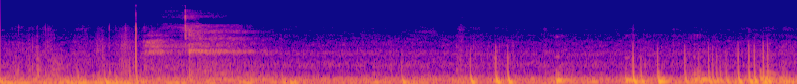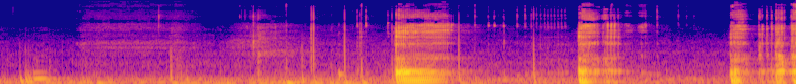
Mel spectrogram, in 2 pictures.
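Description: Three loud, rough burps come in quick succession after a stretch of low room noise.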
